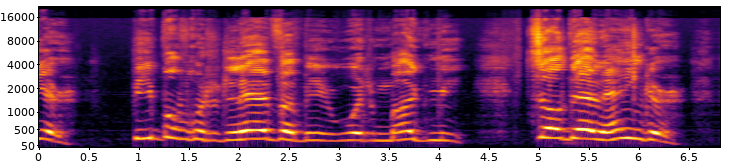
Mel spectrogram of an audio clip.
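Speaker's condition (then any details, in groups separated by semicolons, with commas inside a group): Cerebral palsy; voice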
